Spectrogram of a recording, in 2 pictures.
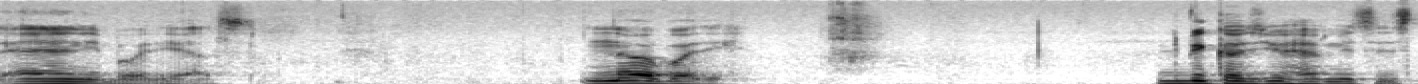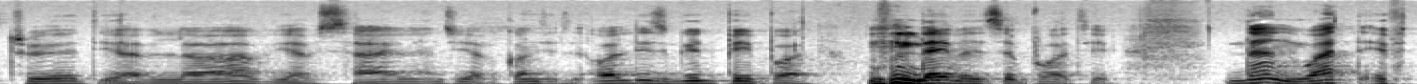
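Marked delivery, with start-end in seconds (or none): none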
